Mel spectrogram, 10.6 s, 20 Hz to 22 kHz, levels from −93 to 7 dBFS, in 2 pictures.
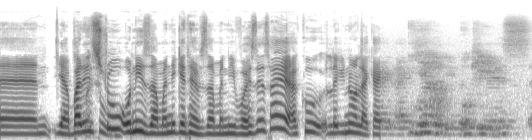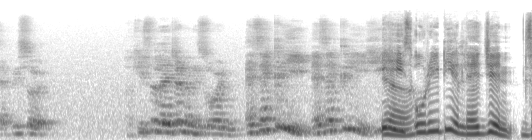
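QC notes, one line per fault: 3.80–9.14 s, switch to a distant microphone: right after "you know like" the speech abruptly turns roomy, hollow and thin in the bass, about 10 dB quieter, with room noise about 25 dB below it. The close microphone likely dropped out, leaving a farther one until the sudden return.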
